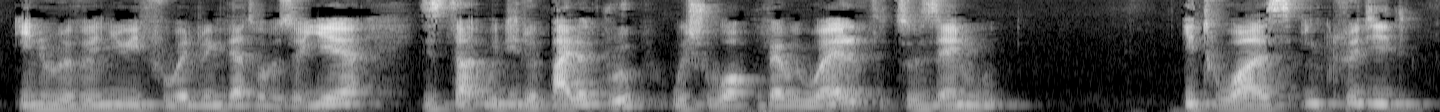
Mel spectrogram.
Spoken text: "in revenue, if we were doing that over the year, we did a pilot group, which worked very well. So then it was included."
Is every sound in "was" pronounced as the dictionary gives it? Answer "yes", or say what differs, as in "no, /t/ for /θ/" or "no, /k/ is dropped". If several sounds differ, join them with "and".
yes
